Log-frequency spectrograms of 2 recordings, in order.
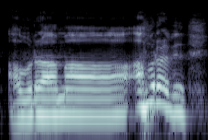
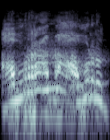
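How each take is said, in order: First: The name is called slowly and leisurely. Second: The name is called hurriedly and urgently.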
